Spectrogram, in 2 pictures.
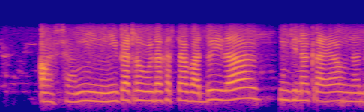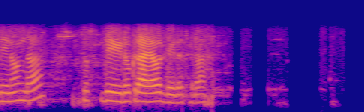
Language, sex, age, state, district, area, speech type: Dogri, female, 18-30, Jammu and Kashmir, Samba, urban, conversation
